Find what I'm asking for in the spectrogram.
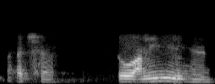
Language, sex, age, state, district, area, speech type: Bengali, male, 18-30, West Bengal, Hooghly, urban, conversation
